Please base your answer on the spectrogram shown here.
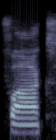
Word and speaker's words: Faux: So as many of you heard, my name's Faux. It's spelled F-A-U-X. So if you know French, you know that means false or fake.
